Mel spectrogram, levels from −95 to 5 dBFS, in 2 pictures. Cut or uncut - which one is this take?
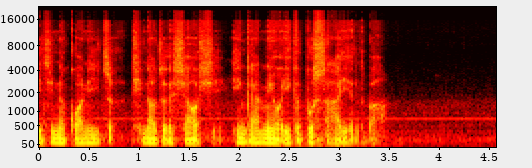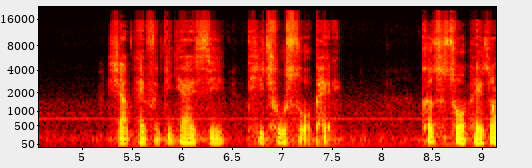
cut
